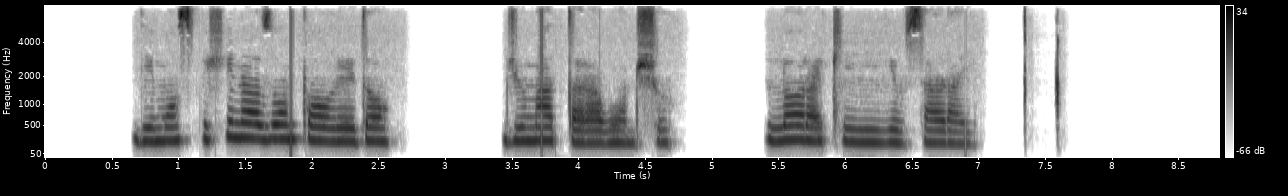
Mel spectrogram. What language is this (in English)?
Pashto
